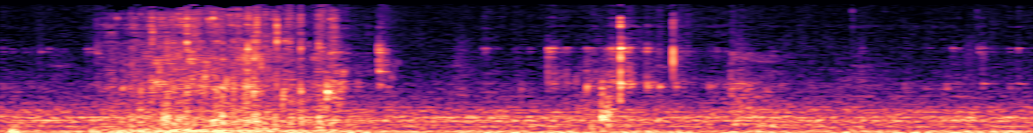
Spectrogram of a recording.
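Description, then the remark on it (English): A wet, slurping gulp of a cocktail swells for about a second, followed by a few small swallowing clicks and faint liquid sounds, with no talking. “Taking a big sip.”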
